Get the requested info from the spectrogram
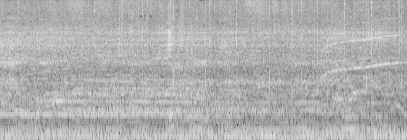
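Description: Live punk rock band with amplified guitars holding loud sustained chords while the crowd cheers and whoops. A rising high tone comes in near the end.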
